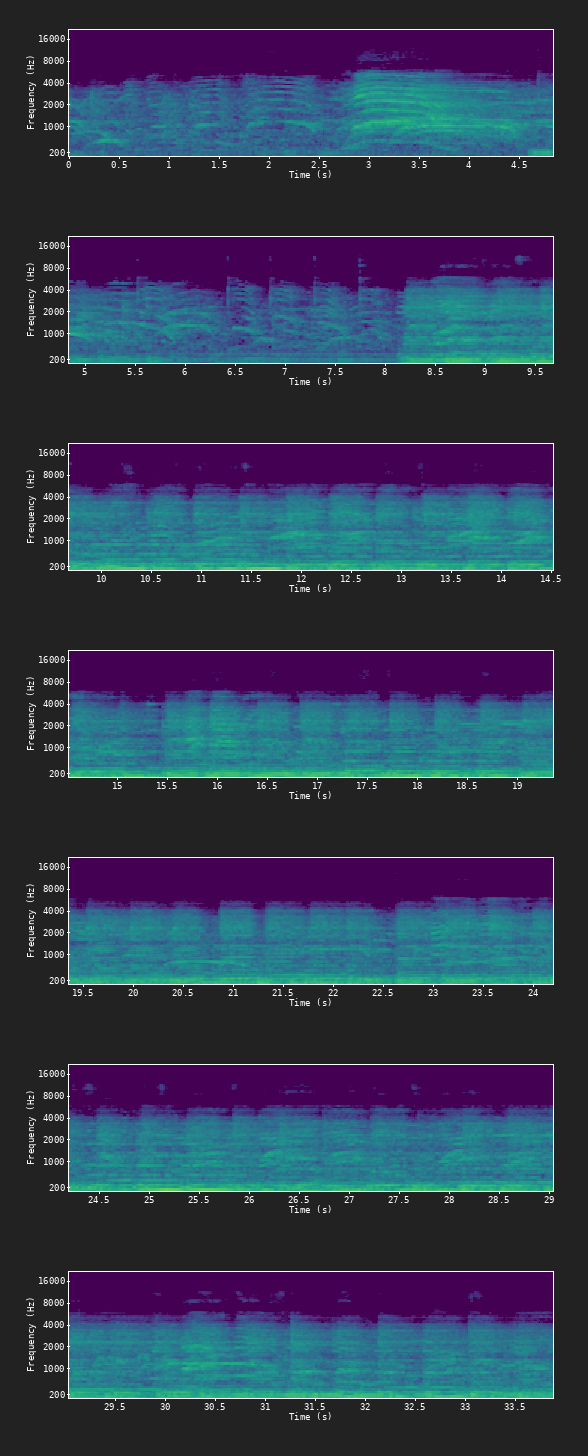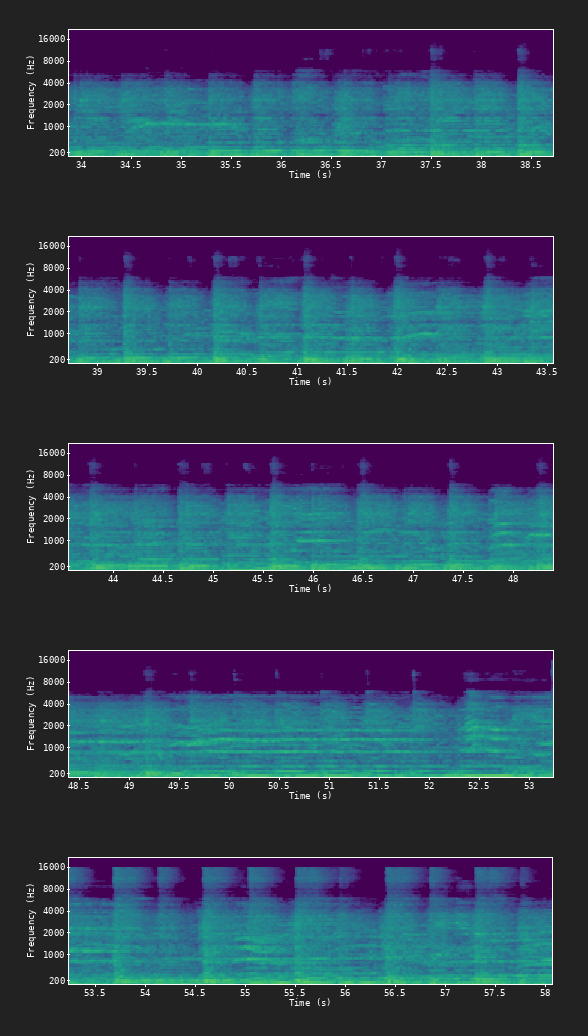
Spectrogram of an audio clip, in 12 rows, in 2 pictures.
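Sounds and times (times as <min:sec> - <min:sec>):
rock band playing: 0:08.2 - 0:58.0
girl singing into a microphone: 0:08.4 - 0:17.8, 0:22.9 - 0:38.0, 0:39.9 - 0:58.0.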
